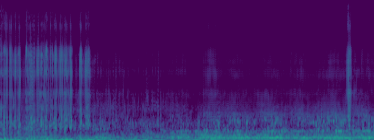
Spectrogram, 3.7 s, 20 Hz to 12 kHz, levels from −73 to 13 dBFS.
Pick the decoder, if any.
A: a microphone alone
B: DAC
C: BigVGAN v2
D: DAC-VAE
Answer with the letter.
C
